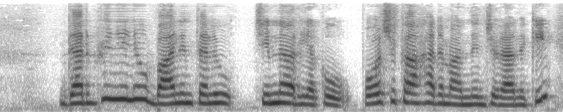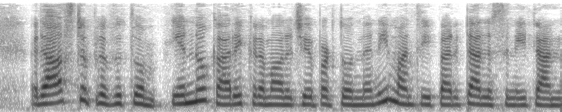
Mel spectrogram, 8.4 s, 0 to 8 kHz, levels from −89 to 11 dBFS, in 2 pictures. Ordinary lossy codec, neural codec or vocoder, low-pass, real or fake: none; codec, 16 kHz, 1.1 kbps, Voila-Tokenizer; 7.2 kHz; fake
